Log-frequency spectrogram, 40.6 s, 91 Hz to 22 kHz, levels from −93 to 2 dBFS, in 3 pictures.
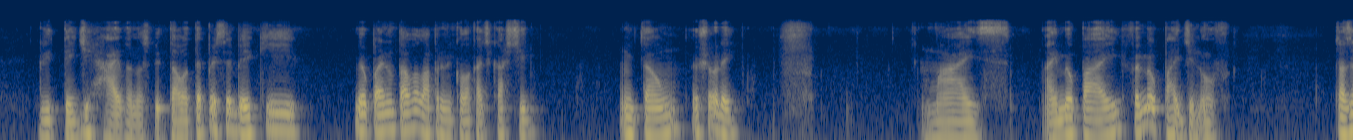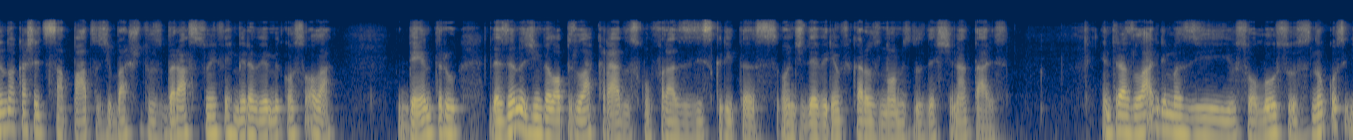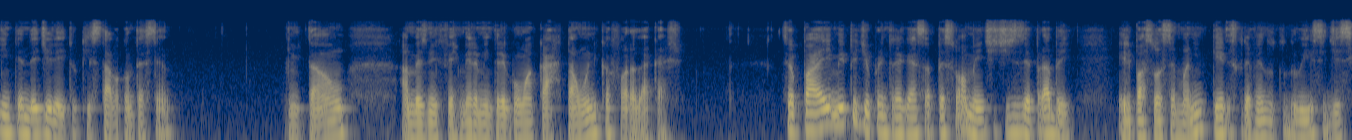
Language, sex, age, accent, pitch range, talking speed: Portuguese, male, 20-39, Brazilian, 85-110 Hz, 160 wpm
